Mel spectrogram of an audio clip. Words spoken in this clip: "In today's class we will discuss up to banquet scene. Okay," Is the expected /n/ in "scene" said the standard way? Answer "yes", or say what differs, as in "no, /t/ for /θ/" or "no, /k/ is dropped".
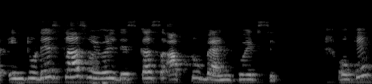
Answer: no, /n/ is dropped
